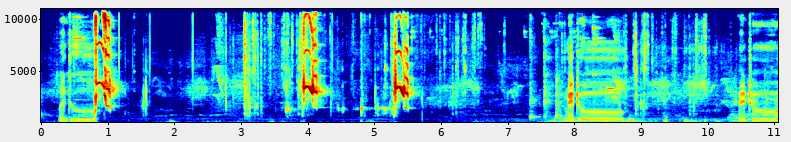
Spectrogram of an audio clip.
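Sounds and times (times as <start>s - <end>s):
parrot squawking shrilly: 0.8s - 1.2s, 3.9s - 4.3s, 5.3s - 5.6s.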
